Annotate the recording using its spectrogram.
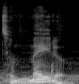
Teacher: the word tomato has a stress pattern of unstressed stressed unstressed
